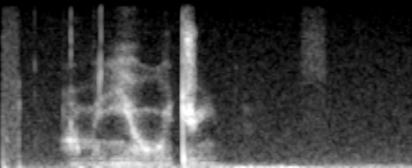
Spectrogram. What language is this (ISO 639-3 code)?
rus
